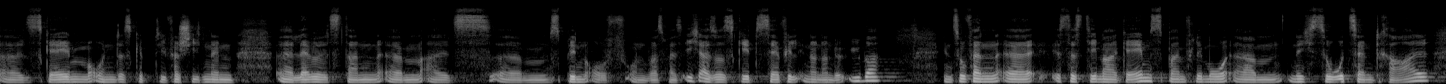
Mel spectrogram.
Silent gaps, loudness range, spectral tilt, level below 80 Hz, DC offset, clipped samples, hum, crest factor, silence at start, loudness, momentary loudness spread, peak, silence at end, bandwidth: none; 3 LU; -5.5 dB/octave; -72 dBFS; under 0.1%; under 0.1%; none; 20 dB; 0 s; -30 LUFS; 8 LU; -10 dBFS; 0 s; 15.5 kHz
